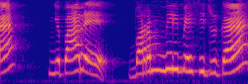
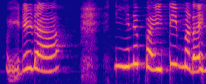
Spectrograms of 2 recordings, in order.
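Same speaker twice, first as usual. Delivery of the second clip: ordinary delivery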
